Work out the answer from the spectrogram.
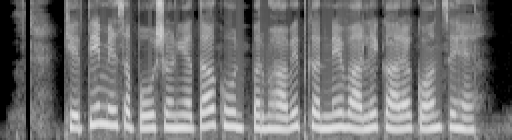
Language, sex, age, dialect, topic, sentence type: Hindi, female, 18-24, Garhwali, agriculture, statement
